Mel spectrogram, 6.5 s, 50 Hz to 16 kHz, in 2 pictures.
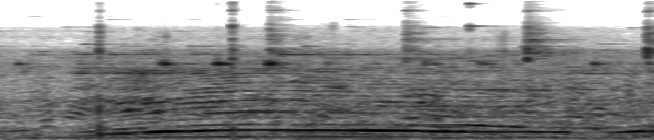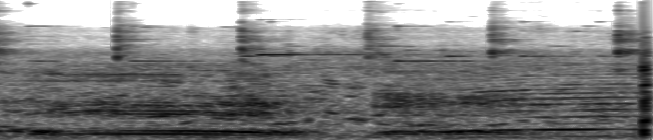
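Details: Market cattle at Nong Na Hai cattle and buffalo market, Udon Thani province, Thailand, 22 January 2022, lowing repeatedly: several long, steady moos follow one another, each swelling then fading, with sharp clicks and knocks in the background.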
